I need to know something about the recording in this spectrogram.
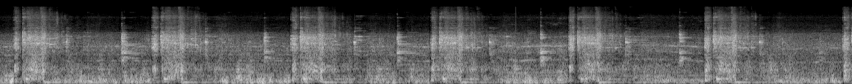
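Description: Pile hammer striking a concrete spun pile, one heavy ringing blow about every 1.4 seconds, over the steady running of the crawler crane's engine.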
